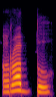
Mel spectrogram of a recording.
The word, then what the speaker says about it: رب: Yeah, رب. The ba has a shadda and a dhamma.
